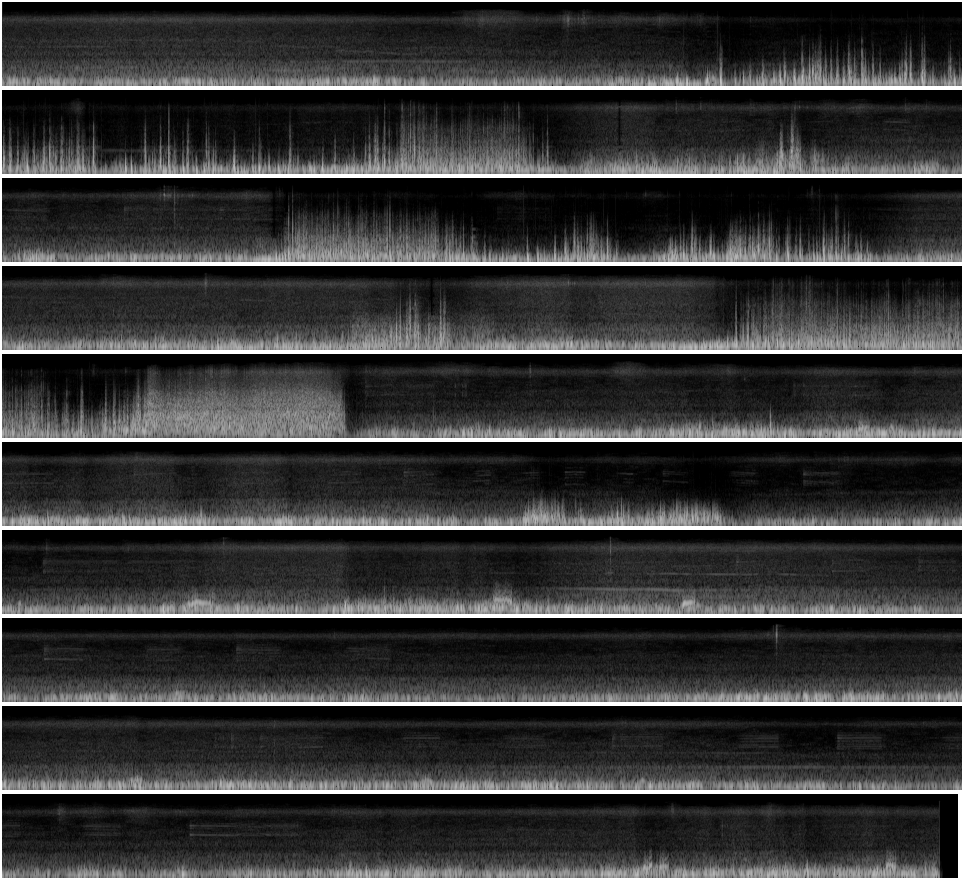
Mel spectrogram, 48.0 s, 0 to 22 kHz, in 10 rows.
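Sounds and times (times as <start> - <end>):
rush of wind: 0.0 - 47.9
wind buffeting microphone: 0.0 - 47.9.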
